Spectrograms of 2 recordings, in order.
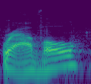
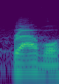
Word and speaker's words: Ravel: people you pronounce it my name by even way is pronounced Ravel Ravel did I say it correctly yeah you did a lot of people think that it's fancier that's it that's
